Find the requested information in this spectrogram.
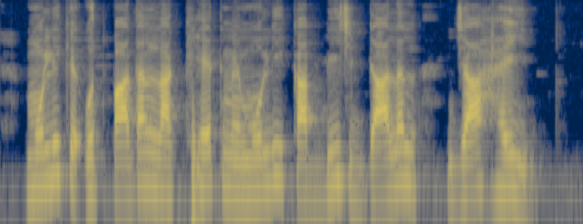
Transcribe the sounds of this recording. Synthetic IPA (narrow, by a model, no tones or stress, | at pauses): muːlikeʔʊt̪paːd̪ənlakʰeːt̪mẽmuːlikabiːt͡ʃɖaːləl | d͡ʒaːɦɛi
